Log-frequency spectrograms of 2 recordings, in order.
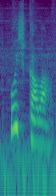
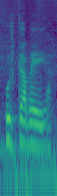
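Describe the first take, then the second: First: The phrase ends with a short 'ba' sound. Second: The phrase ends with a longer 'beya' sound. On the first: This is the Irish way of saying it. "los irlandeses decían" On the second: This is the Scottish way of saying it. "los escoceses decían"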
